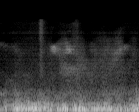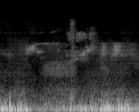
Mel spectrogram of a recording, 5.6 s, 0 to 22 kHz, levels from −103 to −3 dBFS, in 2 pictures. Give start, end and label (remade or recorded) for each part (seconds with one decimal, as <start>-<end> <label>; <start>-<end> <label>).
0.0-3.5 remade; 3.5-4.6 recorded; 4.6-5.6 remade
